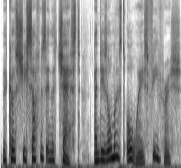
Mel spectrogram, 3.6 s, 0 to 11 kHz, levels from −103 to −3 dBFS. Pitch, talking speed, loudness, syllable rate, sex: 165 Hz, 180 wpm, -18 LUFS, 5.6 syllables/s, male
